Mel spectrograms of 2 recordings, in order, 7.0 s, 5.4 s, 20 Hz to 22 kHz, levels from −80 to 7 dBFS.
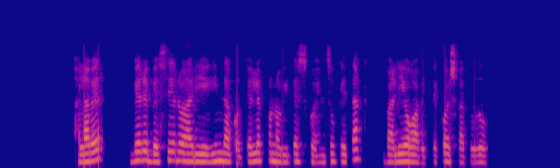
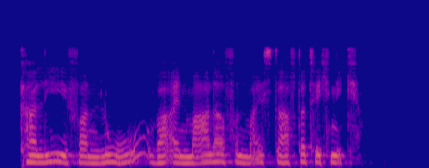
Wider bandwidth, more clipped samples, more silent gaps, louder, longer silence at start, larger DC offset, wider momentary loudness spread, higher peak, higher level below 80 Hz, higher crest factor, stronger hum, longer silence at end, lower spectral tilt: about the same, 7.6 kHz vs 7.2 kHz; neither; first, 1.42-1.63 s, 4.60-4.78 s vs none; first, -30 LUFS vs -35 LUFS; first, 0.95 s vs 0.25 s; neither; first, 9 LU vs 6 LU; first, -10 dBFS vs -18 dBFS; first, -64 dBFS vs -76 dBFS; about the same, 20 dB vs 16 dB; neither; about the same, 0.9 s vs 0.9 s; about the same, -6 dB/octave vs -6 dB/octave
